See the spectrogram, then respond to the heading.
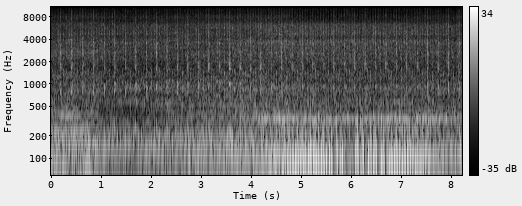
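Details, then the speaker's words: Isuzu 4HL1 electronic diesel idling with a sharp, regular knock about four a second, growing louder with slight revving. Smoke puffs come in time with the knock. External parts and valve clearance were checked and are fine. Piston slap knock. "pa ngayon ay Subukan natin na siladan ng konti lalong lumalakas ang tunog na naririnig"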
